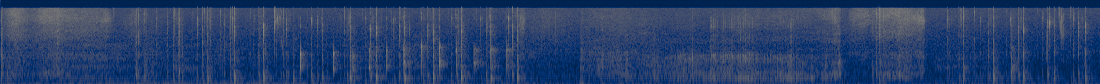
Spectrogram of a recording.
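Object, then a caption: Leather boot shaft. Long nails tap and scratch along the shaft of a tall, dark brown, smooth leather boot, held upright, hollow and empty, near its zipper. Quick, dry, irregular taps come in bursts, broken by softer, hissy scratching strokes across the leather. The taps have a slight hollow body and die away almost instantly.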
